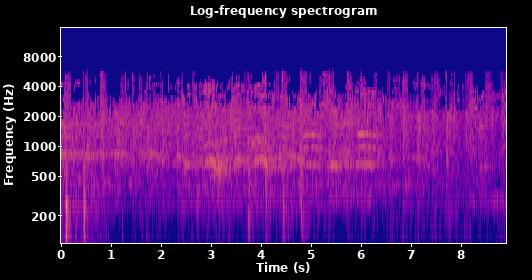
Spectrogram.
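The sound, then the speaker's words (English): An audience claps their hands together at a preacher's call to clap if they believe, in a dense, steady wash of applause, with a couple of sharp claps standing out near the start and murmuring voices mixed in. “Come on, if you believe that, clap your hands.”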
